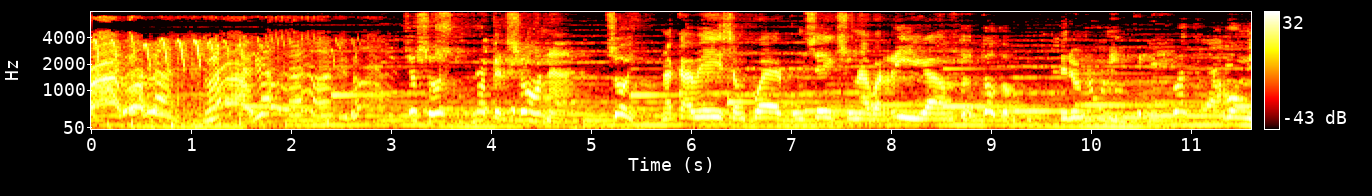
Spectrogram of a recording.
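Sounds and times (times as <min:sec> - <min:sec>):
small bird chirping: 0:00.0 - 0:02.9
laughter: 0:00.0 - 0:11.6
speech: 0:01.6 - 0:11.6.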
